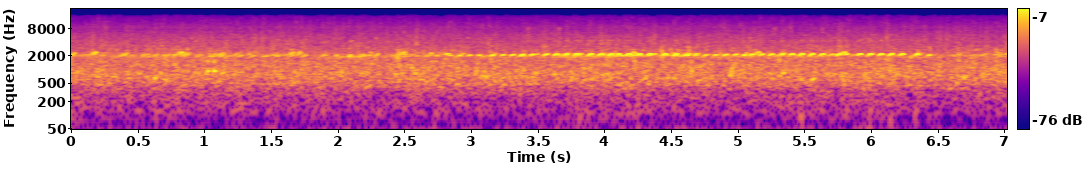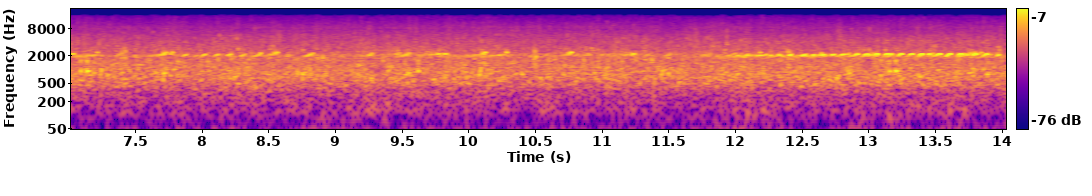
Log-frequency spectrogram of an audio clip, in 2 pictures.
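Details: In a clear stream, Kajika frogs utter long, high, sweet trilling whistles, one stretching about three seconds and another near the end, set against the continuous broadband rush of the water.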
